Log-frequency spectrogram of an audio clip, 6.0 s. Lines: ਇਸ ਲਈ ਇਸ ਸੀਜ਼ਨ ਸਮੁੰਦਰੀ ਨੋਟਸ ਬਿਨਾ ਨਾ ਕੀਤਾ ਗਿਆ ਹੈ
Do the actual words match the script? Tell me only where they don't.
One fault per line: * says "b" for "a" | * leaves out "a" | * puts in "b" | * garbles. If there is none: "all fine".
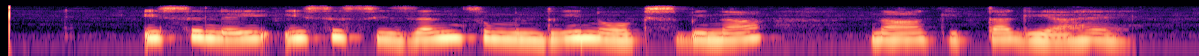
all fine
